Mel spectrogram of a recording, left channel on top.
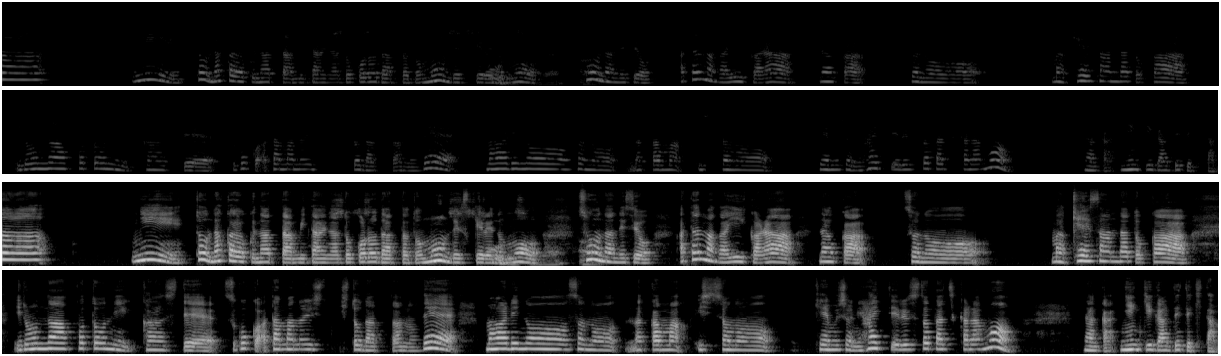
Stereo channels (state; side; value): quieter; left; 28.3 dB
